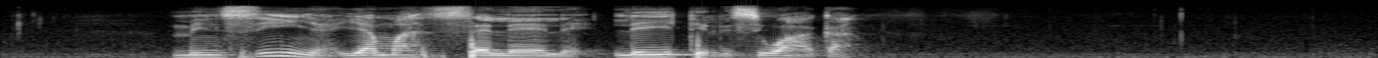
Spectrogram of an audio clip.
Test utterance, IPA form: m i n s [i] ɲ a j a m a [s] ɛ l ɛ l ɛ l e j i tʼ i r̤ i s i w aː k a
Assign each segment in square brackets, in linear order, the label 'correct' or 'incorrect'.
correct, correct

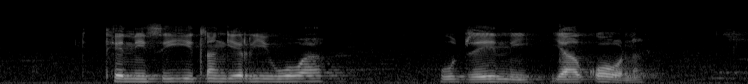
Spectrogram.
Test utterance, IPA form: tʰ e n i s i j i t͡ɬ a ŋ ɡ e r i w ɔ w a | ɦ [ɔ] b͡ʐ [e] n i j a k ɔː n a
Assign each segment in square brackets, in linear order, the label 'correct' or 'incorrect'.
incorrect: u, correct

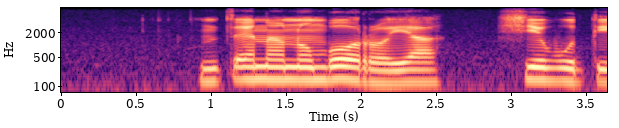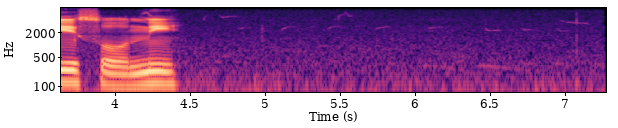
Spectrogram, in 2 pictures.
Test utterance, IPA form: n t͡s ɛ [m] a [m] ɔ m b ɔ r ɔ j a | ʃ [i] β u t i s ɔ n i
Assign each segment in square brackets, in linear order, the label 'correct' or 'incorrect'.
incorrect: n, incorrect: n, correct

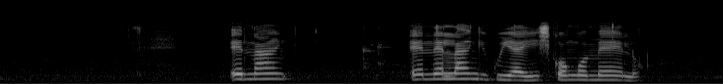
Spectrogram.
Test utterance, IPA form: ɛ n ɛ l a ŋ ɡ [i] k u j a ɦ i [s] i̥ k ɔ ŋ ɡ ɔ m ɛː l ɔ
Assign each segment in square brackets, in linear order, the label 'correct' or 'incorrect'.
correct, incorrect: ʃ

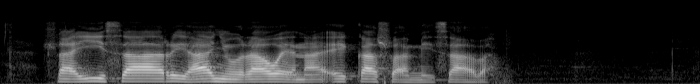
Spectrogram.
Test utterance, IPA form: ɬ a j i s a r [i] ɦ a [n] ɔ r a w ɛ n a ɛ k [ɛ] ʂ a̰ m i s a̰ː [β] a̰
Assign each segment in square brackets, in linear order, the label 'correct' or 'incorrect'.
correct, incorrect: ɲ, incorrect: a, correct

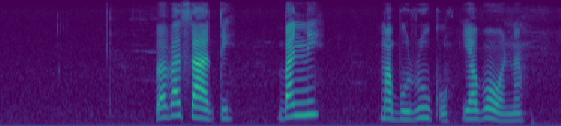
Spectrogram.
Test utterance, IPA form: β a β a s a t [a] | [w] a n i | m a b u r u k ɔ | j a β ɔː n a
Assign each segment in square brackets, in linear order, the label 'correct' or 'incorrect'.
incorrect: i, incorrect: β

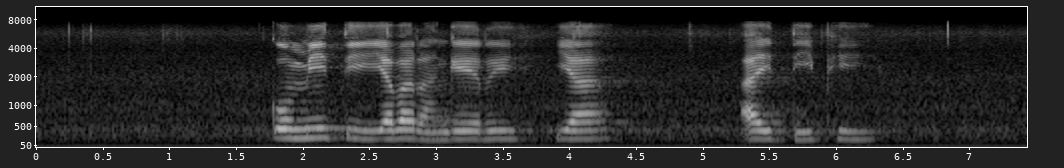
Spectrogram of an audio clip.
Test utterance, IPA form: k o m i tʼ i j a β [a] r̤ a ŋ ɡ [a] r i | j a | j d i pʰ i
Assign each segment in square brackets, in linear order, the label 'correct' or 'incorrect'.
correct, incorrect: e

